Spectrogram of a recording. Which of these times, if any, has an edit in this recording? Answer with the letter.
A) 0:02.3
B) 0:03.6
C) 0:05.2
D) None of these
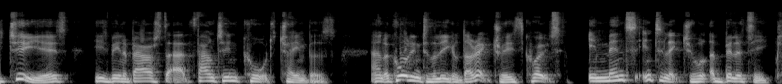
C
